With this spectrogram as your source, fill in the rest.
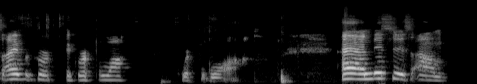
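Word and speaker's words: Gripoix: p o iix and it's um pronounce GPA kind of like gria okay F over clasp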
